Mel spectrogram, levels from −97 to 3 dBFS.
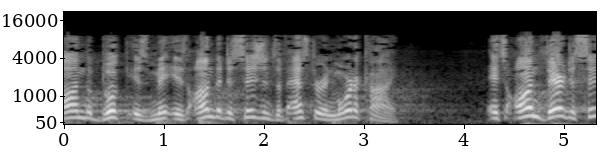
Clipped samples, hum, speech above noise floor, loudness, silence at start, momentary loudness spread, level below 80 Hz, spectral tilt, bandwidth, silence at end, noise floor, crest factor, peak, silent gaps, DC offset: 0.2%; none; 46 dB; -14 LUFS; 0 s; 12 LU; -50 dBFS; -3.5 dB/octave; 11 kHz; 0 s; -60 dBFS; 16 dB; 0 dBFS; none; under 0.1%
